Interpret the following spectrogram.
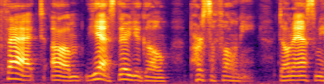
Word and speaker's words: Persephone: Persephone. Don't ask me how to spell it.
